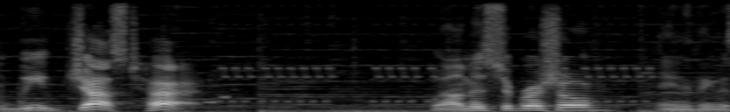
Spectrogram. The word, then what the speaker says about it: Brushel: It's Bruchel, yeah?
